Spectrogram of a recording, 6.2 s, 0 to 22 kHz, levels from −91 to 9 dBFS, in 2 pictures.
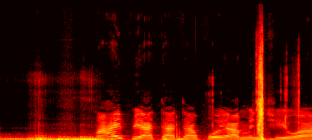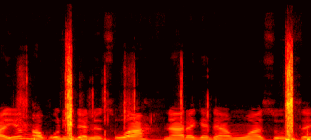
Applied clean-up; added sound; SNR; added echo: none; Packing tape, duct tape / Tearing; -4 dB; none.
